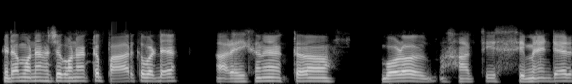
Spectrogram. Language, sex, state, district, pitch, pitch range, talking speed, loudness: Bengali, male, West Bengal, Jalpaiguri, 155 Hz, 145-165 Hz, 145 wpm, -16 LUFS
